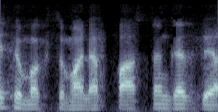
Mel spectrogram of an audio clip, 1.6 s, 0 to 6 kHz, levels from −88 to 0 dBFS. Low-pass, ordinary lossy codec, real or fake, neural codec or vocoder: 5.4 kHz; AAC, 24 kbps; fake; codec, 16 kHz, about 1 kbps, DyCAST, with the encoder's durations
